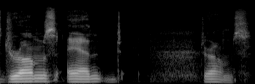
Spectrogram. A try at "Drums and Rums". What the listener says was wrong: And no D. The D is silent.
